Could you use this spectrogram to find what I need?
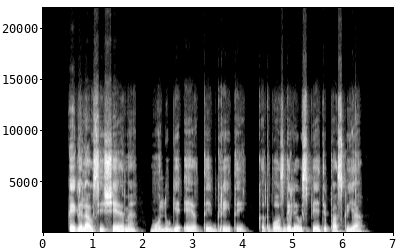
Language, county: Lithuanian, Klaipėda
